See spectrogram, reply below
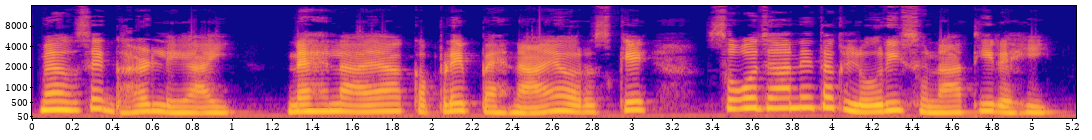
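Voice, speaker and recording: A woman narrating a first-person moral story in a calm, earnest, even way. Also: fairly high pitch, unhurried, no room sound, clean studio sound.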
